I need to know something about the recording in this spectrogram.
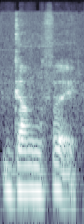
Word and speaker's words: kung fu: you're telling me is it's actually supposed to be pronounced like gung fu yeah it's g-o g-o everybody was gongfu fighting right okay so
